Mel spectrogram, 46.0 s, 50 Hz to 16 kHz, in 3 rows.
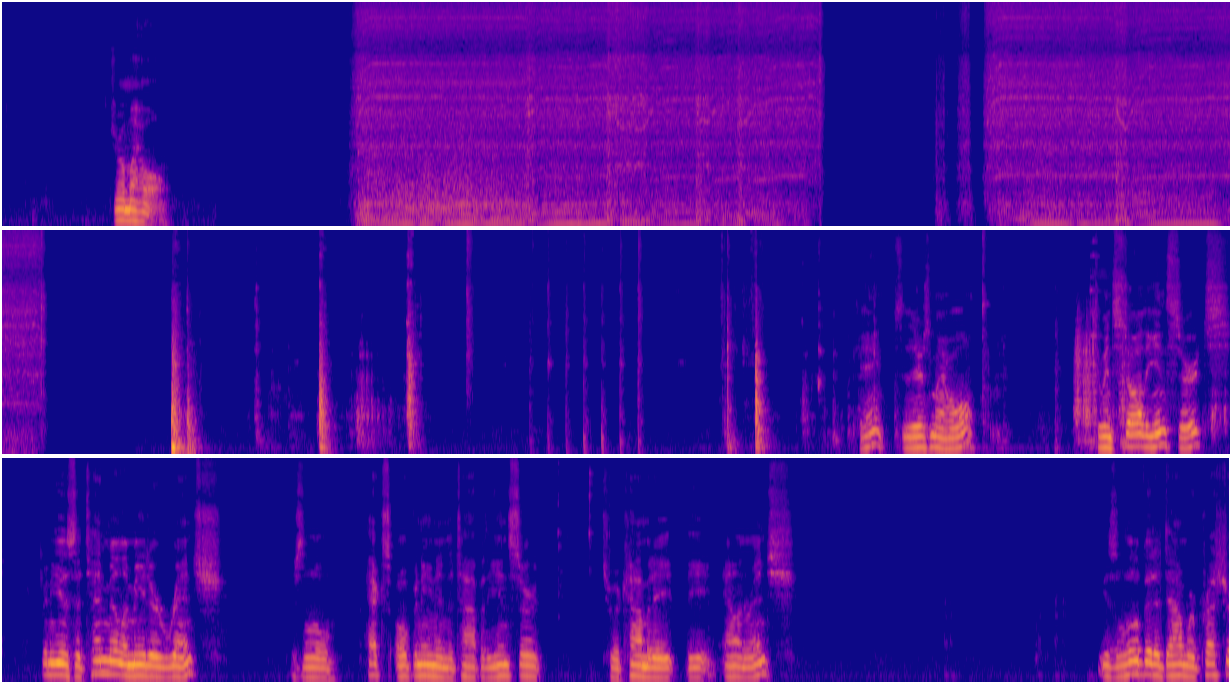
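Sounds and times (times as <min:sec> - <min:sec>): cordless drill boring wood: 0:04.2 - 0:10.3, 0:11.6 - 0:16.0
knocks and clunks: 0:17.4 - 0:20.7.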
